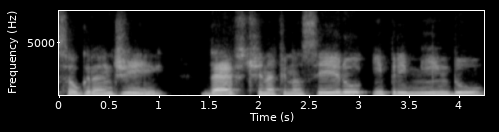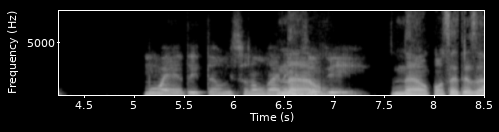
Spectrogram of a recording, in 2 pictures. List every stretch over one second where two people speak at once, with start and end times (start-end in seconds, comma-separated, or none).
none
